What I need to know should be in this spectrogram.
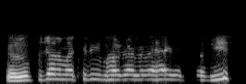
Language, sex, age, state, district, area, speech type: Maithili, male, 18-30, Bihar, Samastipur, urban, conversation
